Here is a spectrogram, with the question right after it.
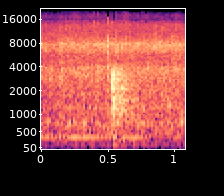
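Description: Potatoes and peas frying in a pan over a full flame with garam masala and salt, a steady close sizzle with one brief louder hiss burst partway through.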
